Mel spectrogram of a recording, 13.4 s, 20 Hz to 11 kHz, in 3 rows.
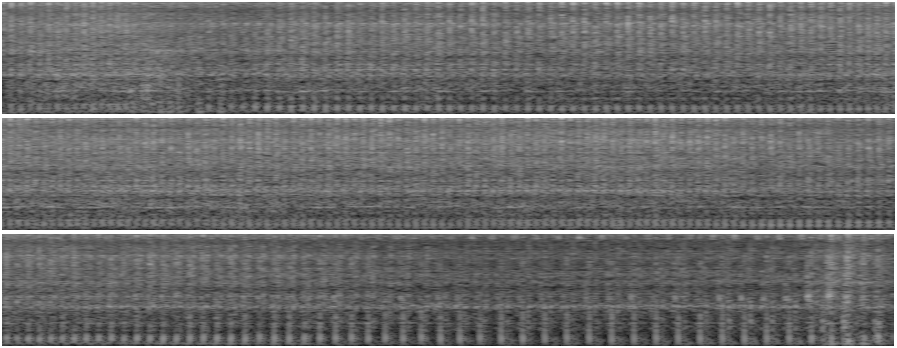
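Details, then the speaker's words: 1968 Briggs & Stratton 2.25 hp single-cylinder, first fire after sitting decades, on full choke; quick even putter, soft muffled exhaust, steady speed; runs normally and quietly. "Full choke. Hot damn. Man, that muffler is so quiet."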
